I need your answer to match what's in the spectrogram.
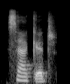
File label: "saccate", Indian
